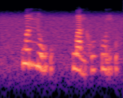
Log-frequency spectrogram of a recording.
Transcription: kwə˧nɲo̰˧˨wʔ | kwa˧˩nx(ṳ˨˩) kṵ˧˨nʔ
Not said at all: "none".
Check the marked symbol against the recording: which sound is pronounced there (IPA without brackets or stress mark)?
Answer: ṳ˨˩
